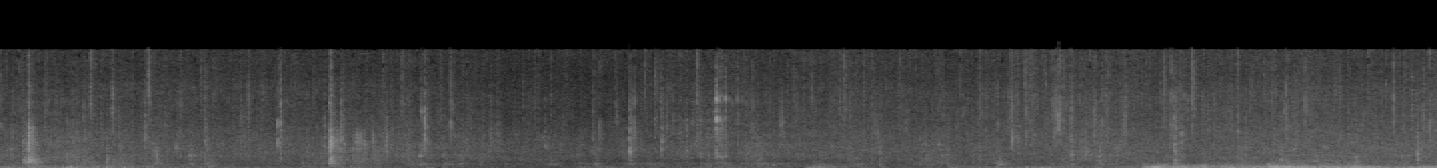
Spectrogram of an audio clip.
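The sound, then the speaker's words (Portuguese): Steady heavy rain hisses throughout while low thunder rumbles roll in the background, swelling into a louder, deeper rumble near the end. No voices. “Agora eu vou entrar, parar de gravar esses trovão porque tá chovendo pra caralho.”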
